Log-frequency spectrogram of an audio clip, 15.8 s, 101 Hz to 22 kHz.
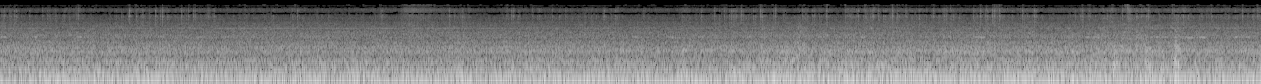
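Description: Class 166 'Turbo' diesel multiple unit heard from inside the passenger saloon while running at speed: a steady, loud low rumble of wheels on the rails mixed with its underfloor six-cylinder turbo-diesel engine.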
